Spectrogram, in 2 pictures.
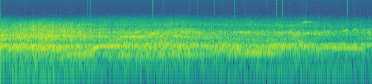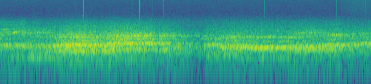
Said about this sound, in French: C'était donc l'ambiance dans un bureau de vote, et vous entendez dans les cris de joie, évidemment, des militants, je pense aux socialistes, qui sont ravis d'entendre les résultats.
